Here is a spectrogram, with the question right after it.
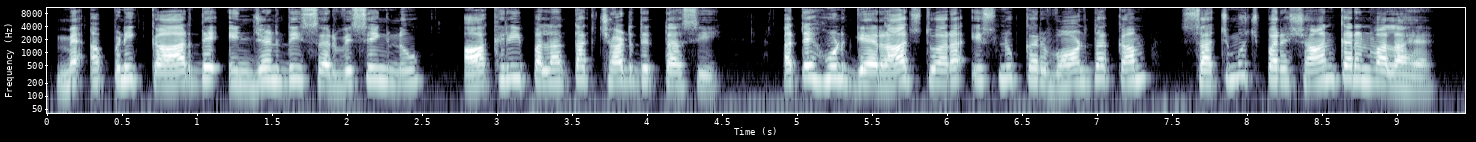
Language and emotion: Punjabi, disgusted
